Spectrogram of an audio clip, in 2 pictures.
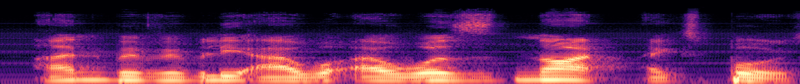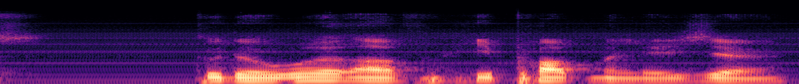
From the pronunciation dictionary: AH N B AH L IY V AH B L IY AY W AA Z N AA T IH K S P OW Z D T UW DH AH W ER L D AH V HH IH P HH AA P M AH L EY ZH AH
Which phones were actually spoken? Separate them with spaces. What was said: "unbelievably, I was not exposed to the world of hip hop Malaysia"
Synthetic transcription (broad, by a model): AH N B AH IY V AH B L IY AY W AA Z N AA T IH K S P OW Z T UW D AH W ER L AH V HH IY P HH AA P M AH L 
